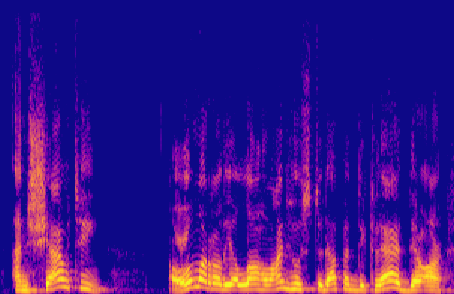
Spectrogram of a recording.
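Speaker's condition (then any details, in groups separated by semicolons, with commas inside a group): No condition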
